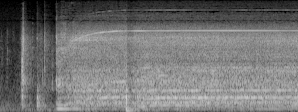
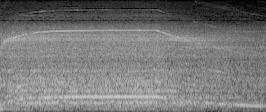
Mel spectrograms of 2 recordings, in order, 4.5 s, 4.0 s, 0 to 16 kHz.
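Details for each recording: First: Dyson DC07 vacuum sounds normal until the brush bar clutch is engaged, then a loud steady high-pitched scream rides over the motor whine while the bar still turns; owner first suspected the clutch, later the brush bar bearings. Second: Dyson DC07 vacuum, run daily, with a squealing problem when the clutch engages: with the brush bar off it runs normally, a steady high whirring motor note holding even pitch before winding down.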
